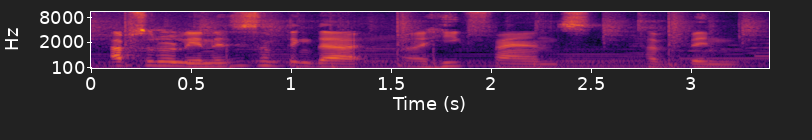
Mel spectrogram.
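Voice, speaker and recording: Over music in the background, a man talks at a fairly quick pace, his fairly high pitch varying in an ordinary way. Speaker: podcast guest. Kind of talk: casual podcast conversation.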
